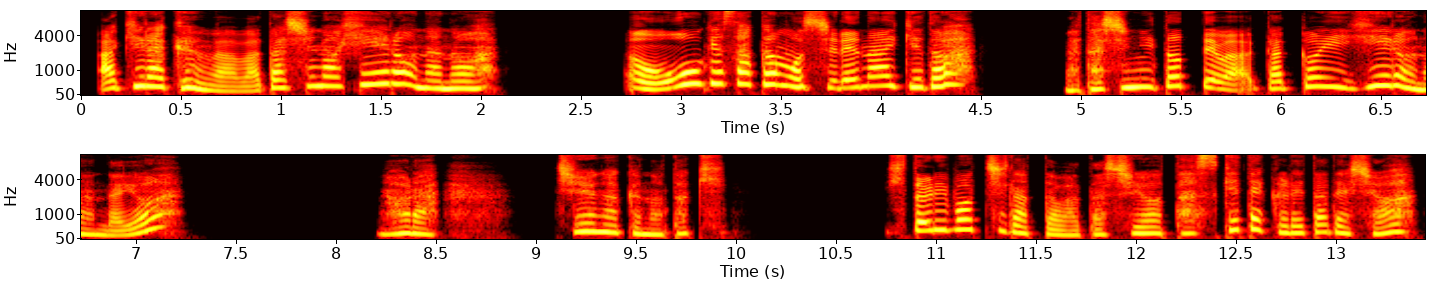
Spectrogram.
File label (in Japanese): アニメ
